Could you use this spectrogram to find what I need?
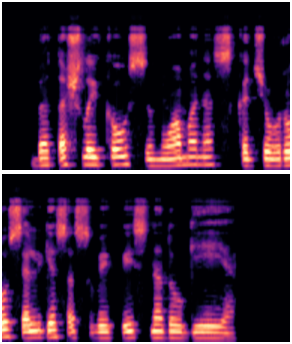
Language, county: Lithuanian, Klaipėda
